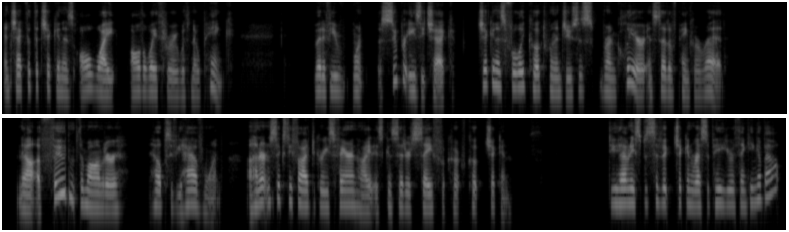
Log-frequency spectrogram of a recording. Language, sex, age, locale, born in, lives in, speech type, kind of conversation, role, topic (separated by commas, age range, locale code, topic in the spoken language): English, female, 50-54, en-US, United States, United States, read, expert-assistant, expert, How can learning to cook help you become more independent?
